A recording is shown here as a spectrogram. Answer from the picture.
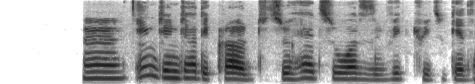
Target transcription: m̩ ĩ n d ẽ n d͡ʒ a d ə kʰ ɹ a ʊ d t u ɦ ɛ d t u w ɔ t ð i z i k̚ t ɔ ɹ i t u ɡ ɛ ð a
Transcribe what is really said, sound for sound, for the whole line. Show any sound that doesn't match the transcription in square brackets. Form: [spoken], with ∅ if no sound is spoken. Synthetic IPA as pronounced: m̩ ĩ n [d͡ʒ] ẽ n d͡ʒ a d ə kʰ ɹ a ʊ d t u ɦ ɛ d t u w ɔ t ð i [v] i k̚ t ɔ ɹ i t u ɡ ɛ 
